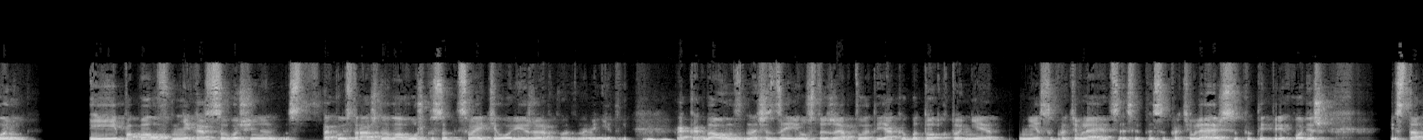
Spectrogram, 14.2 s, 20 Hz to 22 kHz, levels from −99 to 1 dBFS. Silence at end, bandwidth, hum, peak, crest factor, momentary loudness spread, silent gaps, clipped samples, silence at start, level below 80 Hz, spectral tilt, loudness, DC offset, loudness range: 0 s; 12.5 kHz; none; -10 dBFS; 12 dB; 6 LU; 0.50-0.90 s, 13.86-13.90 s; under 0.1%; 0 s; -46 dBFS; -4.5 dB/octave; -21 LUFS; under 0.1%; 2 LU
